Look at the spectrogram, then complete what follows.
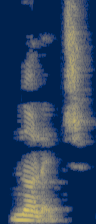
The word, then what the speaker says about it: knowledge: معرفة Knowledge. الK silent Knowledge.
